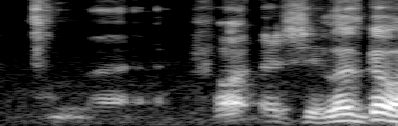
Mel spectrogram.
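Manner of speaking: low mutter under breath. Retelling own words when asked to agree: imitating muttering under breath. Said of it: "I'm saying it up under my breath".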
